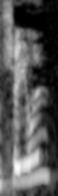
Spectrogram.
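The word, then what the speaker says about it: Shailen: Um so, um Shayen is how you say his name, Shayenbot.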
